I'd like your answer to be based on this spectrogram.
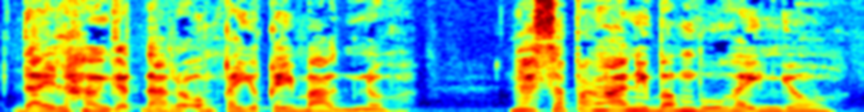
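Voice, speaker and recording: A woman's voice: mid-range voice, steady tone, moderate pace, close to an everyday voice. An actress playing a protective, resolute grandmother sheltering her family in a radio drama.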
